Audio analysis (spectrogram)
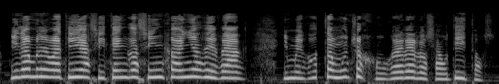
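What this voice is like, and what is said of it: Adult doing child's voice in falsetto. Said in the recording (Spanish): “se nota que es una persona adulta que hace la voz de un nene. Yo hago un falsete”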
